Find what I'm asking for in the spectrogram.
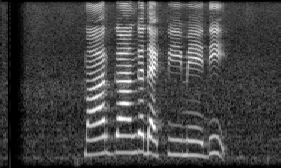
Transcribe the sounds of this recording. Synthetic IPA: maːrɡaːŋɡɐd̪ækʋiːmeːd̪i

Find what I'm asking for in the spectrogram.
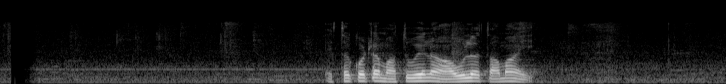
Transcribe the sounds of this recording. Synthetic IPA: et̪əkoʈəmat̪uʋenəawlət̪amaj

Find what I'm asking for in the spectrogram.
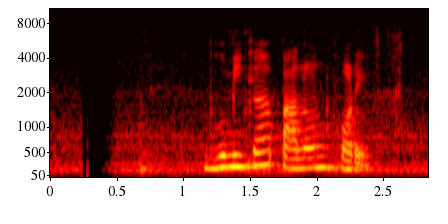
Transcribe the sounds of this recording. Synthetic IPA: bʱumikapalonkoɾḛ

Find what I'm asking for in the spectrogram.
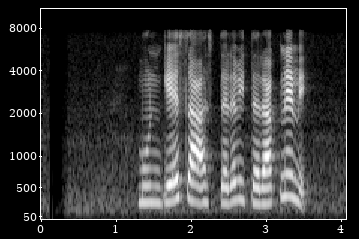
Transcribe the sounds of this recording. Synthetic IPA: muŋɡeːsaːst̪əɾəʋit̪əɾaknemḛ

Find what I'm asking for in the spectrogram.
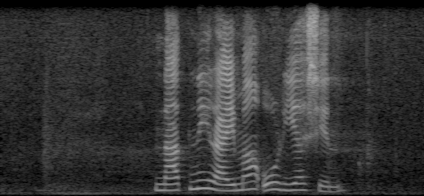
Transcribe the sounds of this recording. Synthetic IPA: nat̪niɾajmaʔoɾijaʃen

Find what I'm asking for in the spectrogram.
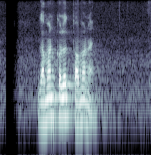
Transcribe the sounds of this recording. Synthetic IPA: ɡamankɔlot̪̚pʰamana̰j

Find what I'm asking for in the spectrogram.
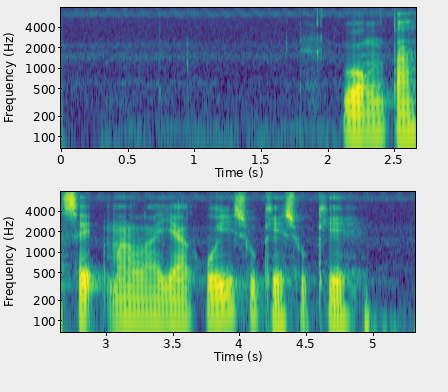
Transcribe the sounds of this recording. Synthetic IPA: wɔŋt̪asɪʔmalajakuisuɡ̥e̤hsuɡ̥ɛh

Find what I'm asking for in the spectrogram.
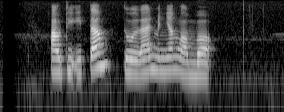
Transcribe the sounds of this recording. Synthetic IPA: ʔauɖ̥i̤ʔit̪əmd̪̥o̤lanməɲaŋlɔmbɔʔ

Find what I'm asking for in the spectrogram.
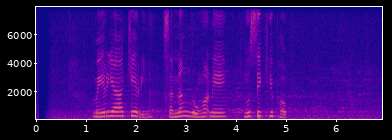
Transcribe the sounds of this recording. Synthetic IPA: meɾiakeɾi | sənəŋɾuŋɔʔnemusɪkhipɔp̚

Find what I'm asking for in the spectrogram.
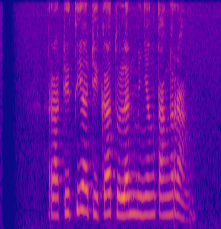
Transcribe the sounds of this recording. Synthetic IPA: rad̥i̤t̪iad̥ikad̪̥o̤lanməɲaŋt̪aŋəɾaŋ

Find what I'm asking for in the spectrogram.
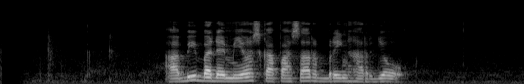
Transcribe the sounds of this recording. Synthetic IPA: ʔabibadɛmiɔskapasarbɾiŋɦard͡ʒɔ

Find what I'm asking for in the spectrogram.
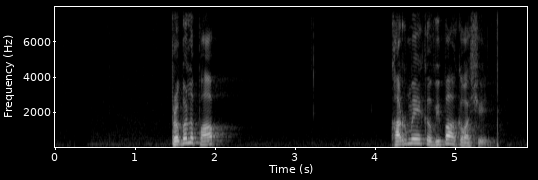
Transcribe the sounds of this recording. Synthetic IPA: prəbələpaːp̚ | karməjəkəʋipaːkəʋaʂeḛni

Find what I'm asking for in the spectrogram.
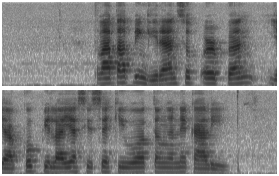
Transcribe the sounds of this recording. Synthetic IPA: t̪əlat̪ahpiŋɡiɾansʊp̚urb̥a̤njakʊp̚wilajahsisɪhkiwɔt̪əŋənekali

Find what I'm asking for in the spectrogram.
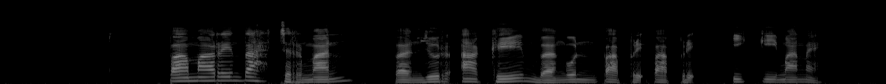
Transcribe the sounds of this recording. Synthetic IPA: pamaɾent̪ahd̥ʒ̥ə̤rman | b̥ä̤ɲd͡ʒʊraɡ̥embaŋʊnpab̥ɾɪʔpab̥ɾɪʔ | ikimanɛh

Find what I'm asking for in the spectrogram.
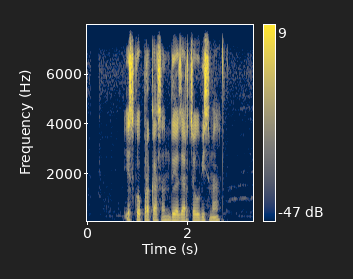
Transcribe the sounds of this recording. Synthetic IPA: eskoprʌkasʌnd̪ujɦʌd͡zart͡sʌwbisma

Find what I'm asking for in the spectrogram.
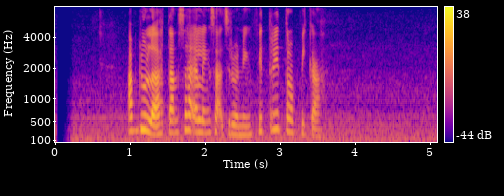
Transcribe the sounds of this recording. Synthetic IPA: ʔab̚d̪ulaht̪ansahelɪŋsa̰ʔd̥ʒ̥ɾonɪŋfit̪ɾit̪ɾopika

